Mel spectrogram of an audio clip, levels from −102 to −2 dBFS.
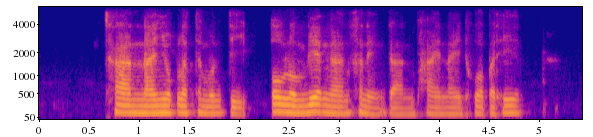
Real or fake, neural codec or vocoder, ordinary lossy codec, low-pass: fake; codec, 16 kHz, 16 kbps, FreqCodec, smaller model; Opus, 16 kbps; 5.4 kHz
